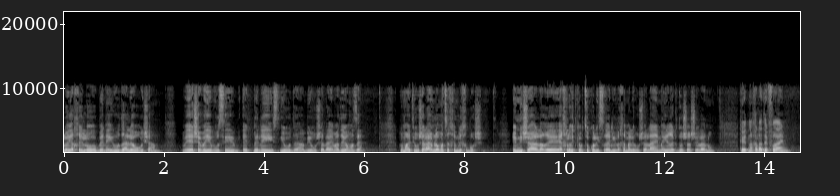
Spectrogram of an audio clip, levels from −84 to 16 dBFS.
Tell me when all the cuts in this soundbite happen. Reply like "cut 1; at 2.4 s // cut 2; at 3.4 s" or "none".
cut 1; at 13.5 s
